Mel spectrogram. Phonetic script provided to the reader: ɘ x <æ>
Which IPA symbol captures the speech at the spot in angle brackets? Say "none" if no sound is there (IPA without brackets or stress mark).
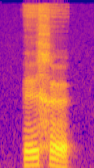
œ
